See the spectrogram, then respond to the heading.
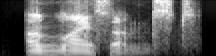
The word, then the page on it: unlicensed: British English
